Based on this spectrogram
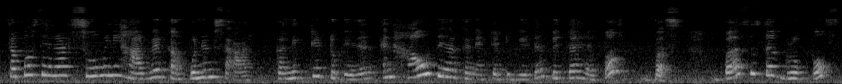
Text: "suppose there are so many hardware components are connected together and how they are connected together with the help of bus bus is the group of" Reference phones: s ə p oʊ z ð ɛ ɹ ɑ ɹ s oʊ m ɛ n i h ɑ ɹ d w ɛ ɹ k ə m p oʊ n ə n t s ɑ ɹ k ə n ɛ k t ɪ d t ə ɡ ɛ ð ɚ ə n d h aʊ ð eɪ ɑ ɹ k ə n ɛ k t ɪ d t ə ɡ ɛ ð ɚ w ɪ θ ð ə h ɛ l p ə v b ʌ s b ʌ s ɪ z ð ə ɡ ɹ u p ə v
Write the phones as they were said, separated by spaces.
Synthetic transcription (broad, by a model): s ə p oʊ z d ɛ ɹ ɑ ɹ s oʊ m ɛ n i h ɑ ɹ d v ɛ ɹ k ə m p oʊ n ə n t s ɑ ɹ k ə n ɛ k t ɪ d t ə ɡ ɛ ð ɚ ə n d h aʊ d eɪ ɑ ɹ k ə n ɛ k t ɪ d t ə ɡ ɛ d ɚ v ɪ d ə h ɛ l p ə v b ʌ s b ʌ s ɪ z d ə ɡ ɹ u p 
